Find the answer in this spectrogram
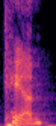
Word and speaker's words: Cannes: Cannes? Is it Cannes? I mean, we as Americans say can.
